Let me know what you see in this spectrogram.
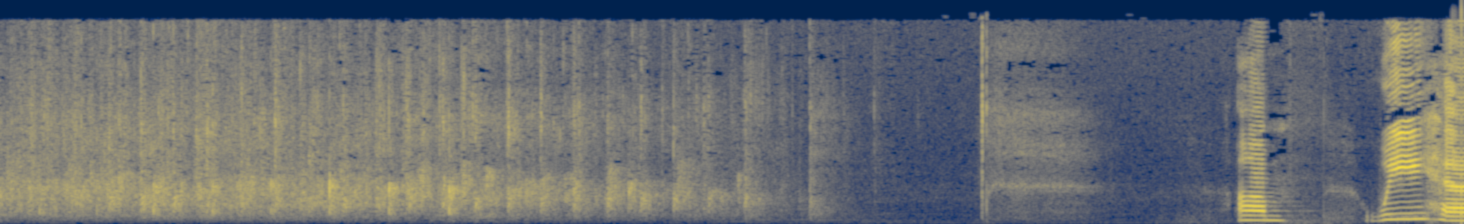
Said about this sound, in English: I think that deserves a huge applause.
